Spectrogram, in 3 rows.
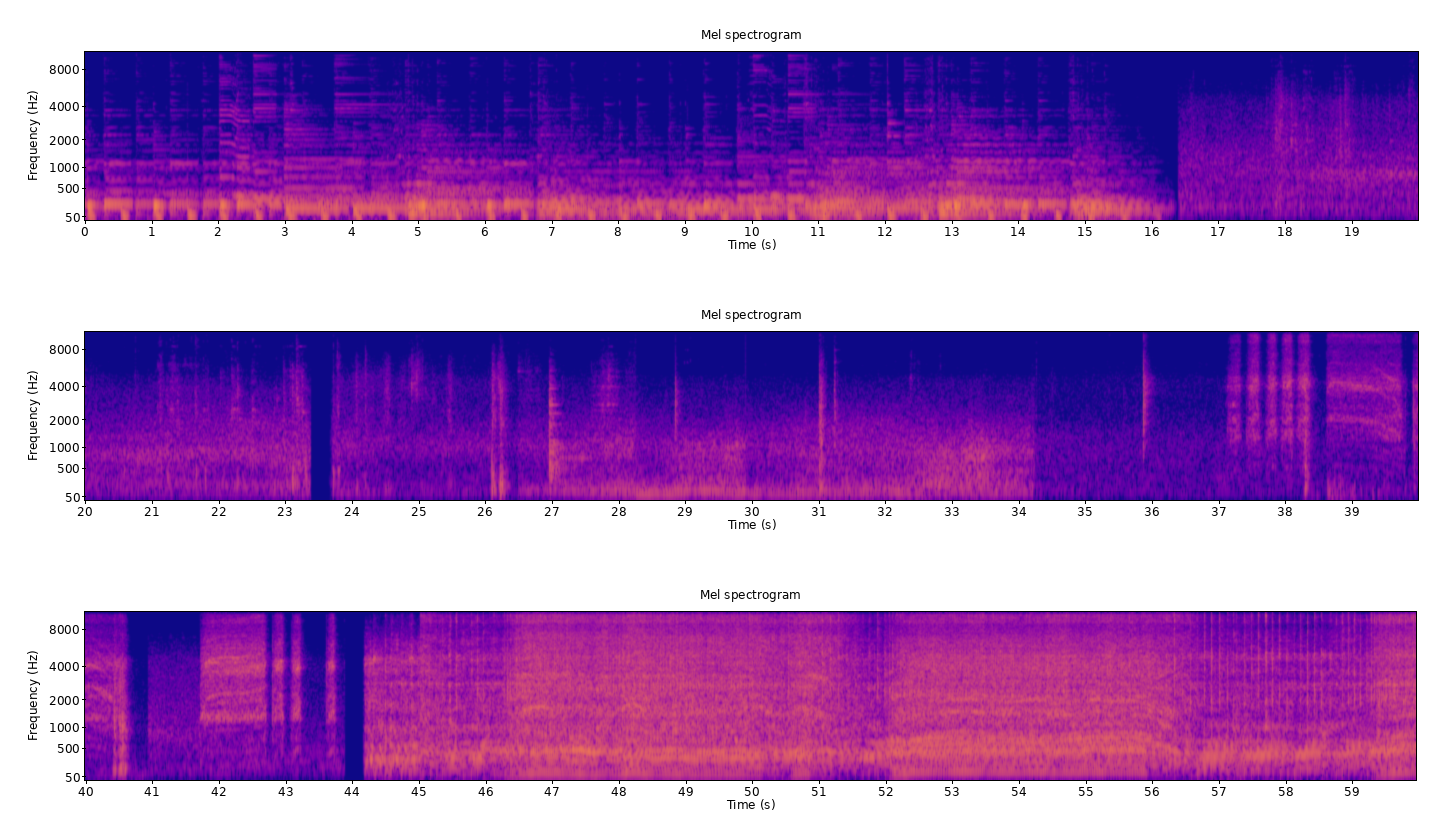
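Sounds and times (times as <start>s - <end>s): cordless drill whirring: 37.1s - 40.7s, 41.7s - 43.9s
chainsaw cutting into a log: 37.2s - 40.7s, 41.7s - 59.9s.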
